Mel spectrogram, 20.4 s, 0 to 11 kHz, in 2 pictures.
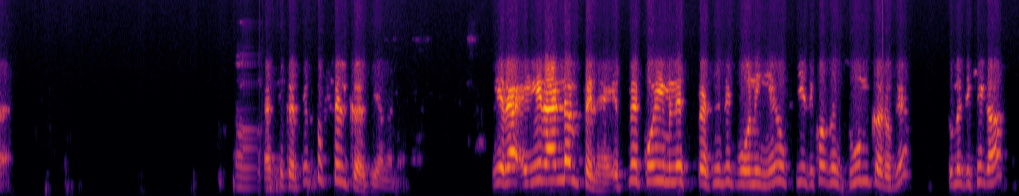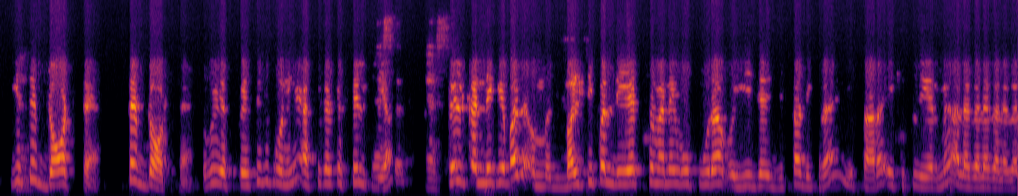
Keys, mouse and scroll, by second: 0.0 click, 0.4 click, 0.8 Left, 1.2 ctrl+-, 1.4 ctrl+-, 3.1 click, 4.2 click, 7.8 ctrl+click, 8.2 click, 8.4 click, 8.6 click, 8.9 click, 9.4 ctrl+click, 9.6 ctrl+click, 12.0 ctrl+0, 12.5 ctrl+-, 13.9 Escape, 17.9 click, 19.2 click, 20.0 ctrl+space, 20.2 ctrl+click.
